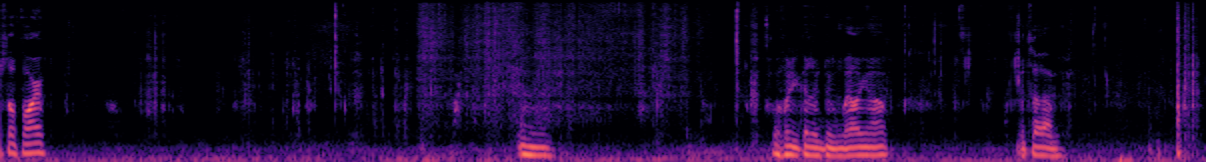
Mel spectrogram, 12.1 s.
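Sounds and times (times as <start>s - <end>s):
person chewing food: 0.5s - 5.1s, 8.9s - 11.4s
paper napkin rustling: 4.2s - 7.0s.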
